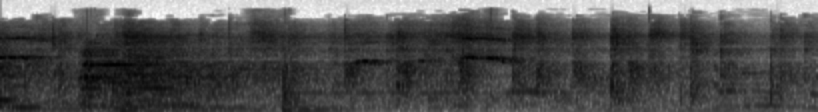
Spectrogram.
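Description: A live band's closing chord on guitars and bass ringing out and fading away, followed by scattered sharp taps over fading talk.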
